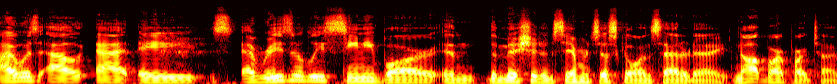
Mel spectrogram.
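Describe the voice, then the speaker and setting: Delivered at a moderate pace, it is a plain, everyday voice with lively intonation. The recording is very clean, with a silent background. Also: man, medium pitch for a man. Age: 30s. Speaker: sports podcast co-host. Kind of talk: casual chat.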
